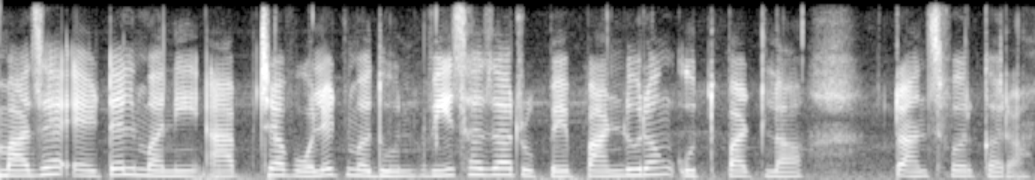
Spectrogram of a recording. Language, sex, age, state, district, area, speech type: Marathi, female, 30-45, Maharashtra, Nagpur, urban, read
